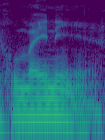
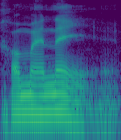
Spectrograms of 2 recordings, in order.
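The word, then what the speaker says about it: Khamenei: Hayatullah Ali Khumaini Khomanai bukan Khumaini.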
